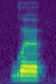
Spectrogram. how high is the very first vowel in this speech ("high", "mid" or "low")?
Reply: mid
